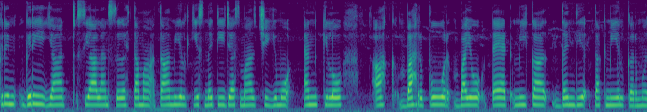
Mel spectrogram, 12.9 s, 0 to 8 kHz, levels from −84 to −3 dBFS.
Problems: background sounds at intervals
